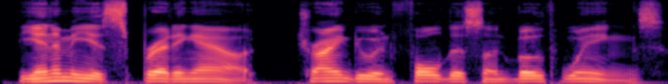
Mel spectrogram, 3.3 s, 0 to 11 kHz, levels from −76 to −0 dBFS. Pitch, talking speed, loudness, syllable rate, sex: 100 Hz, 215 wpm, -19 LUFS, 5.3 syllables/s, male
